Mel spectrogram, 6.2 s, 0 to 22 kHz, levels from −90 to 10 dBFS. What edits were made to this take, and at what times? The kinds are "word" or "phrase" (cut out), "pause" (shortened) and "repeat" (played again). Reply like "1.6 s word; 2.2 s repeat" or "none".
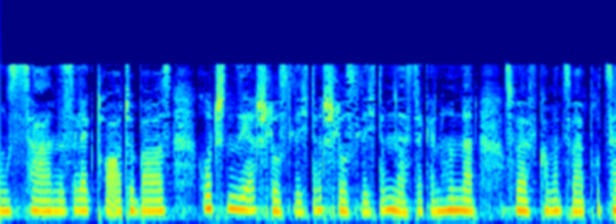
3.2 s repeat; 5.0 s word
